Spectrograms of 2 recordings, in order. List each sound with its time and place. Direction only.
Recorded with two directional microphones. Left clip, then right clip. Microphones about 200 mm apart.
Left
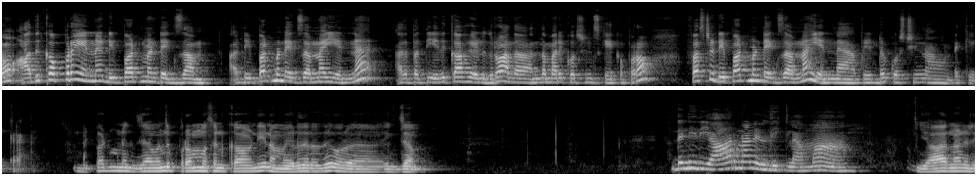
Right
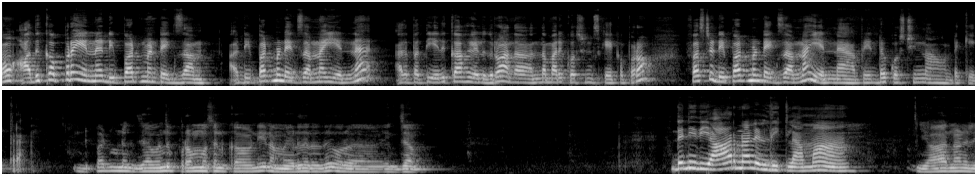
0.0 s speech: 10° right (ahead or behind); by 9.9 s 25° right (ahead or behind)
10.7 s speech: 10° left (ahead or behind)
16.4 s a woman's voice: 40° right (ahead or behind)
18.8 s speech: 10° left (ahead or behind)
